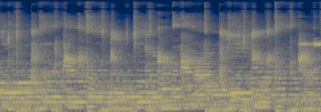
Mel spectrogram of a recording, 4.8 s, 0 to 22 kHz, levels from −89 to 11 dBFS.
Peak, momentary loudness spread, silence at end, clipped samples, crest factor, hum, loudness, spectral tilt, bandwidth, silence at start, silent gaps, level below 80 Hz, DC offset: -2 dBFS; 2 LU; 0 s; under 0.1%; 12 dB; none; -14 LUFS; -3.5 dB/octave; over 20 kHz; 0 s; none; -30 dBFS; under 0.1%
